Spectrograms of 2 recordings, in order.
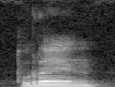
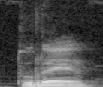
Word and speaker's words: Torrent: É claro que é um pouco difícil a gente se acostumar a falar Domènec Turèn, sendo que no contexto brasileiro, no dia a dia, neutralizar essa primeira vogal Domènec. A gente vai acabar falando Domenech, mais ou menos, como tem falado na televisão, Domenech, Turren ou Torren.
